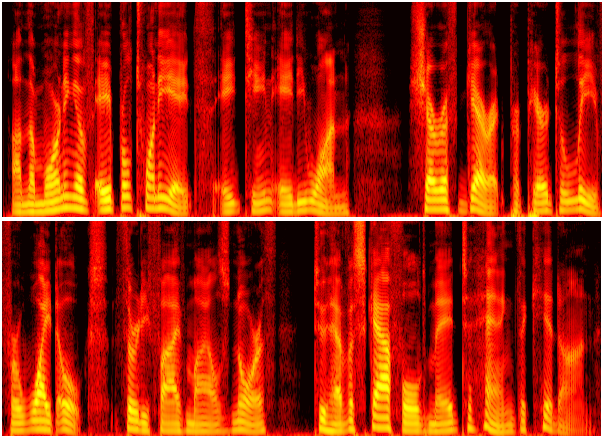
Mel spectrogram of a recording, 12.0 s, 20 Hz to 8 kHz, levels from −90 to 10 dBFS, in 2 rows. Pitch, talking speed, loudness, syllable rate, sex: 105 Hz, 160 wpm, -21 LUFS, 4.5 syllables/s, male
